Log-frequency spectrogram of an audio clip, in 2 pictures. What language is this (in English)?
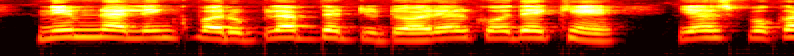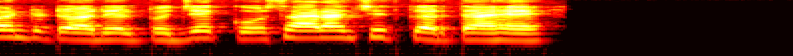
Hindi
